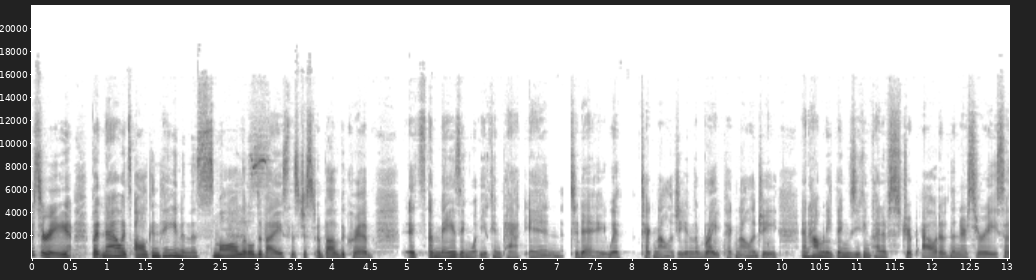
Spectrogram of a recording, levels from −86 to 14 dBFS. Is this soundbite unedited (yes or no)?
no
